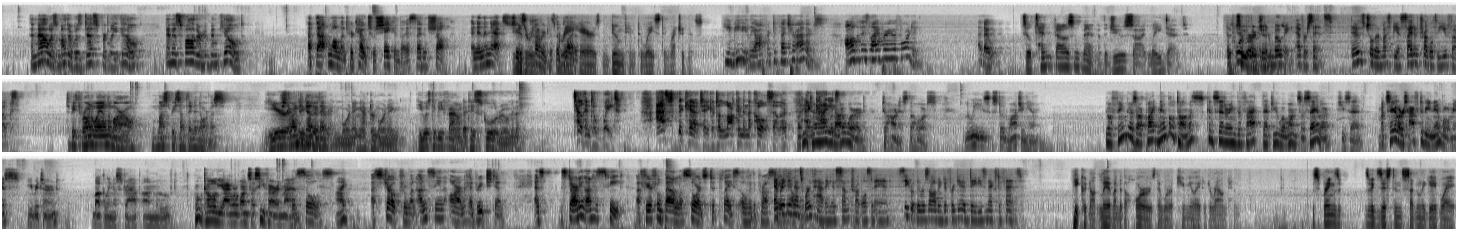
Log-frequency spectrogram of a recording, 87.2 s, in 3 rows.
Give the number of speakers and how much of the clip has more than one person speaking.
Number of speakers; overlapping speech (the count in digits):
10, about 8%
